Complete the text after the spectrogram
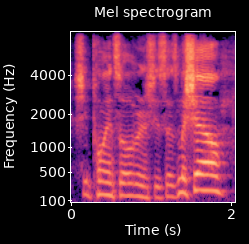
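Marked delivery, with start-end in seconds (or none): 1.3-2.0 high, loud call across the room. Acted. Teacher calling on a student across class, calling out. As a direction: call out the name sharply, pitched up.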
